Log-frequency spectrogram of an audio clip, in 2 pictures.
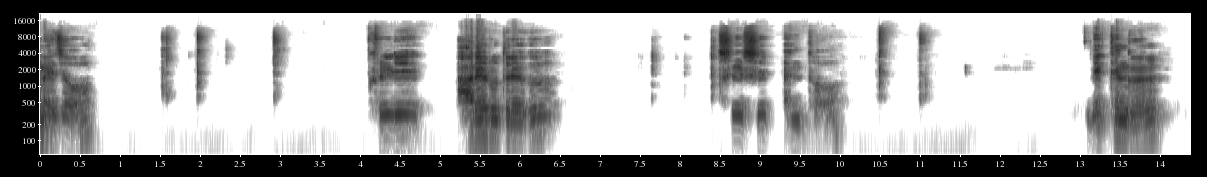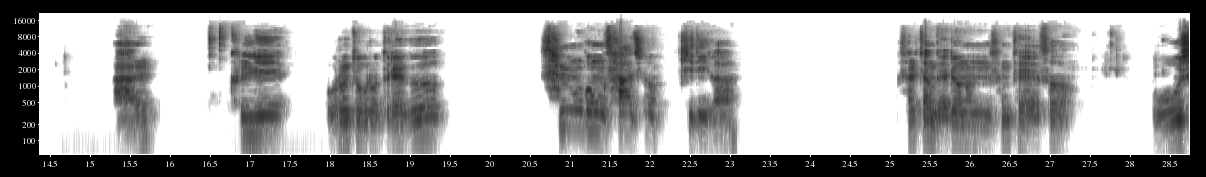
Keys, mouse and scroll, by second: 1.4 middle click, 1.9 middle click, 4.0 click, 7.4 7, 7.9 0, 8.3 Return, 9.7 scroll down 2, 10.4 shift+middle click, 11.5 middle click, 11.9 middle click, 14.5 r, 16.4 click, 27.6 5, 28.2 0.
